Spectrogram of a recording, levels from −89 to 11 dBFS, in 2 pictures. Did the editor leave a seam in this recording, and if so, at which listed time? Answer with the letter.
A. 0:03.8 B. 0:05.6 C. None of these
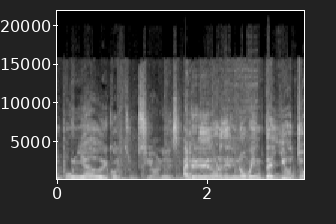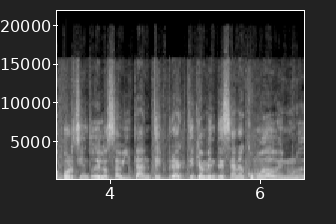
B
